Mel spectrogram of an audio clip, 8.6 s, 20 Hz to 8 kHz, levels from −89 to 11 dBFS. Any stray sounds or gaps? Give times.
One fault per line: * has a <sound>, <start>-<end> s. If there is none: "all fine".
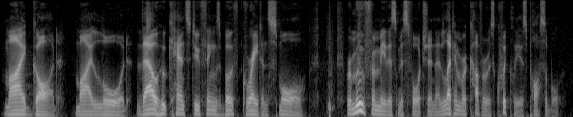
* has a whoosh, 4.9-5.0 s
